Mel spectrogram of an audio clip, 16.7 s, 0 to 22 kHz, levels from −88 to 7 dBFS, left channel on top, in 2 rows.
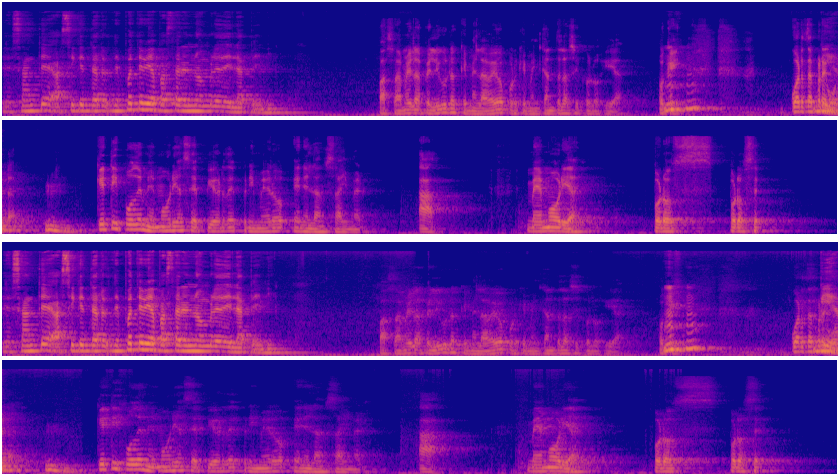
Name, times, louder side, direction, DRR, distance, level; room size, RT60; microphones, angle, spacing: voice 1, 0.0-2.9 6.6-7.0 8.1-8.5, right 4 dB, 35° right, 0.4 m, -29 dB
voice 2, 3.8-6.2 6.7-6.8 7.9-8.4 8.8-12.0 12.5-12.7 13.6-14.2 14.9-15.9, left 3 dB, 55° left, 0.8 m, -34 dB
25.5 x 9.1 x 3.8 m
head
